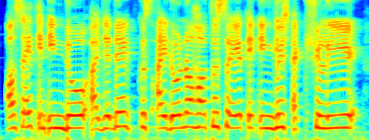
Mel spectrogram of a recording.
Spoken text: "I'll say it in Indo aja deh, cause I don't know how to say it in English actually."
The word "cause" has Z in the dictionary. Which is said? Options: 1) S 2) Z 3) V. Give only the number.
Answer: 1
